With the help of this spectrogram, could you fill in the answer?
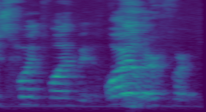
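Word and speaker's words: Euler: with Horn's method and this funny pronunciation I have is because this is a German both Oiler and Horn are German Nam so this is the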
